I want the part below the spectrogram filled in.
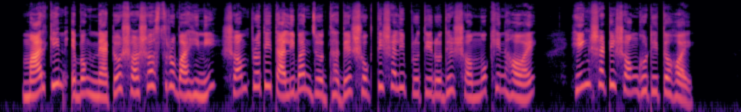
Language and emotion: Bengali, neutral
